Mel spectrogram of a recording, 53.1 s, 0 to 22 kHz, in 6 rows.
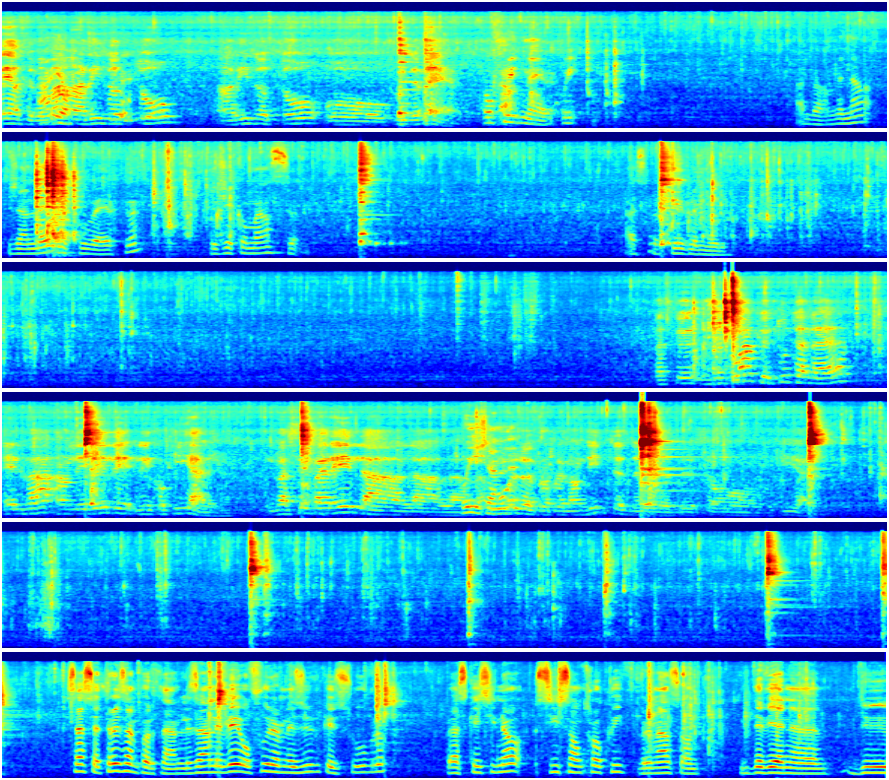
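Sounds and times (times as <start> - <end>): mussels sizzling in a pan: 0.0 - 53.0
mussel shells clinking in pan: 9.2 - 11.3, 12.4 - 13.0, 32.9 - 33.9, 34.5 - 37.2, 37.8 - 44.9, 47.9 - 48.4, 50.6 - 52.4.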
